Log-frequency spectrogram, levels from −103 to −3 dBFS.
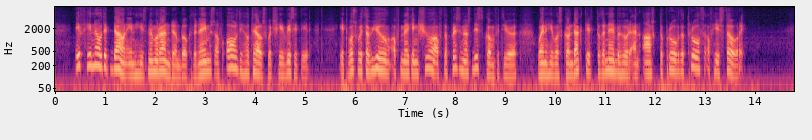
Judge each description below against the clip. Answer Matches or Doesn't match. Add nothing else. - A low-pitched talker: Matches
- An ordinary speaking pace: Matches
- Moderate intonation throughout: Matches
